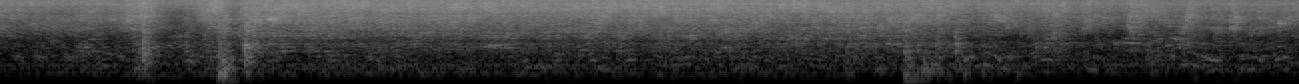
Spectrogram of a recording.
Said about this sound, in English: come on, water, get hot. Get with it.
